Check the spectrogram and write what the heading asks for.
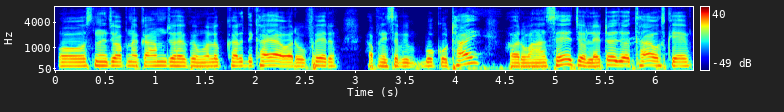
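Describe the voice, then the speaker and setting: A man's voice: mid-range voice, steady tone, normal speed, mellow, clean tone, dry recording. A man with a Gujarati accent, teaching a class lesson and retelling the story in detail, voicing its dialogue as he goes. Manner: retells the story in Hindi with English words, acting out quotes.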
